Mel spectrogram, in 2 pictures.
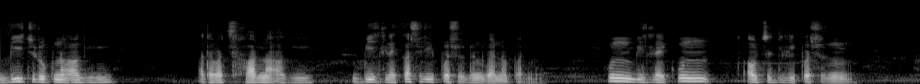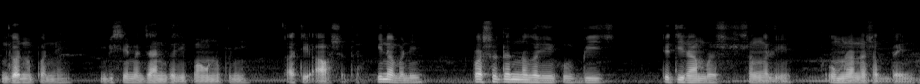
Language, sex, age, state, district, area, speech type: Nepali, male, 45-60, West Bengal, Darjeeling, rural, spontaneous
